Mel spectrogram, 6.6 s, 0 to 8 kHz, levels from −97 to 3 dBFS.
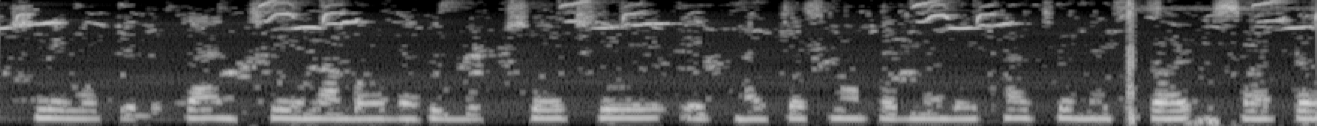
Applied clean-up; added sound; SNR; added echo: classical method spectral subtraction.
